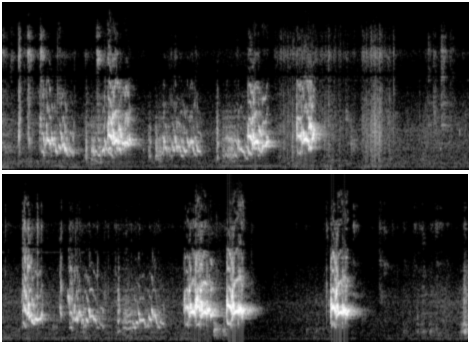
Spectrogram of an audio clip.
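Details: Chattering pet budgerigars, one in a bath, producing scratchy warbling chirps in bursts, interspersed with louder sharp squawks and a soft thump of movement around the middle.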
